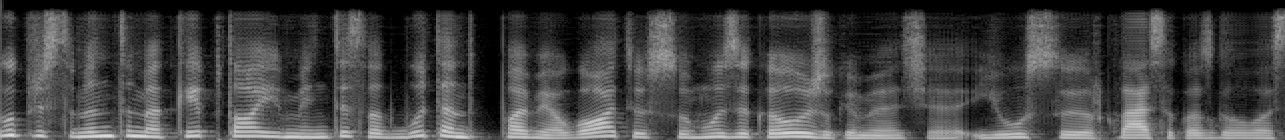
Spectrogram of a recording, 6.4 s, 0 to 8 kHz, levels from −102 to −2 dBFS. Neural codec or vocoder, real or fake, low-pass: codec, 16 kHz, about 1 kbps, DyCAST, with the encoder's durations; fake; 7.2 kHz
